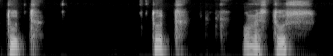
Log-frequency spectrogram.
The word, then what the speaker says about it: toutes: Et au féminin, toutes, comme bien prononcer Déborah, toutes.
